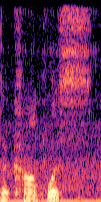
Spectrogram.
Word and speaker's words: accomplice: go first word is accomplice and accomplice is a noun the uh second syllable is accented it's a person who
